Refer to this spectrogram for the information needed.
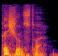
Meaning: blasphemy, sacrilege (desecration, profanation, misuse or violation of something sacred)
- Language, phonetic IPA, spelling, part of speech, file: Russian, [kɐˈɕːunstvə], кощунство, noun, Ru-кощунство.ogg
